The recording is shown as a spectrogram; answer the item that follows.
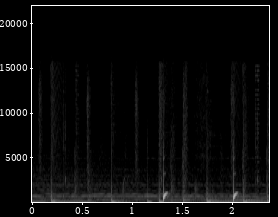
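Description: Background music with a steady beat, and a short, rising cartoon-style 'plop' sound effect twice, about a second and a half in and again at the very end.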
